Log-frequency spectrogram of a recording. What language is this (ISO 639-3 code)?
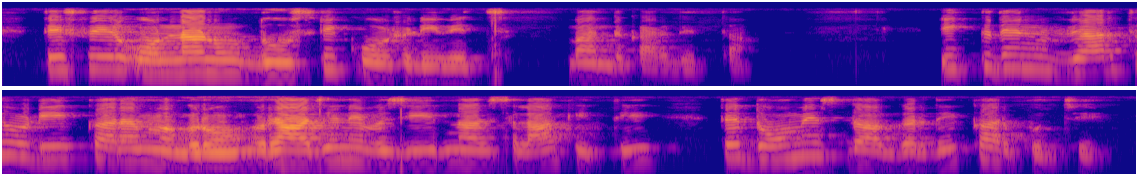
pan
